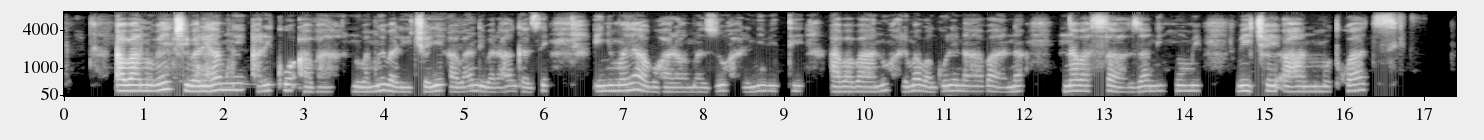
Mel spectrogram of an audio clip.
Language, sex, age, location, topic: Kinyarwanda, female, 18-24, Nyagatare, government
